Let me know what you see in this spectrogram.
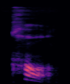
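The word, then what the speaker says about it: כל: aunt under it but you're going to pronounce this Cole there's a reason why just trust me for now but Cole with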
